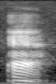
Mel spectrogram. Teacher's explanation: So this is a open long A sound.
